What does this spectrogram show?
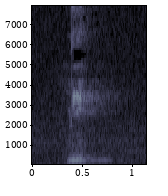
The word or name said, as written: ni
